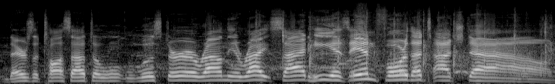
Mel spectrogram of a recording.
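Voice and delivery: loud touchdown call, stretched out at the score; excited play-by-play. Real, not acted.

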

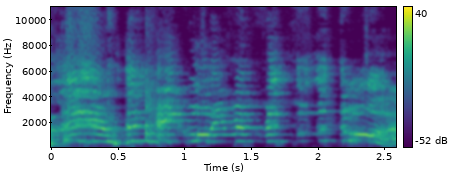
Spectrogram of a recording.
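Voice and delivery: high, hammed-up Long Island shout; mock cake boss. Cake boss can't fit cake through door, mock yell.

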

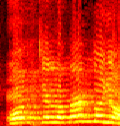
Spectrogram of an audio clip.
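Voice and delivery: slow, loud and high, mocking authority; booming book title. Shown as a demonstration. Father mocking the title of a parenting book, booming. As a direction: announce it like a bossy decree. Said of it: "el pinche libro decía".

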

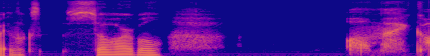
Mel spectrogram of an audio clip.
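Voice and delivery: hushed whisper of dismay. Real, not acted. To herself, horrified at her eyebrow, whispering. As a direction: breathe it out, horrified at the mirror.

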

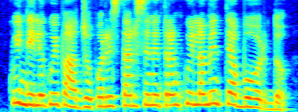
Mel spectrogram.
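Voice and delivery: high-pitched calling out to the crew; shout. A narrator's reading. Pippi tells the crew to stay aboard, calling out. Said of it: "gridò".

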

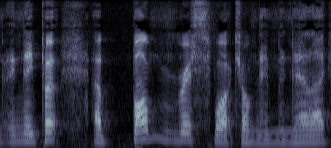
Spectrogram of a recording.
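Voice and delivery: ordinary delivery

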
